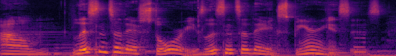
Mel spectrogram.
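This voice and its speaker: Music plays in the background as a woman with a medium pitch speaks at a fairly slow pace. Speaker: vlogger. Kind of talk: casual talk to camera.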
